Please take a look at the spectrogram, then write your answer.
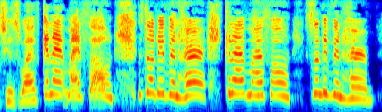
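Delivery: high, pleading imitation of a husband behind the caller; man in the background. Husband asking his wife for his phone, background voice. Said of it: "this guy's voice at the back".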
